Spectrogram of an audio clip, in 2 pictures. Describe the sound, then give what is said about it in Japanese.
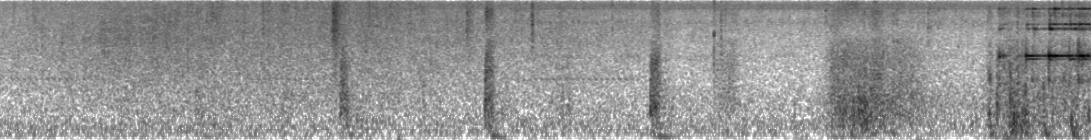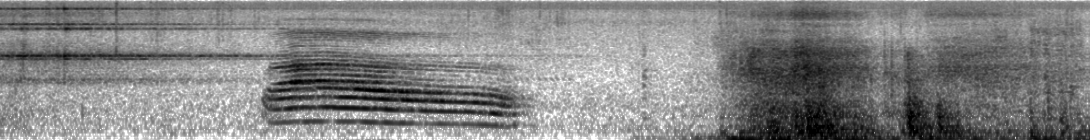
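The white cat of a ryokan (Japanese inn) in a game gives one drawn-out, wavering meow midway through, after a few scattered soft taps, and a burst of hissing, rain-like noise follows at the end. “この旅館の猫です。”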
